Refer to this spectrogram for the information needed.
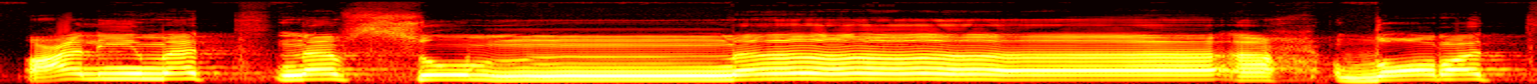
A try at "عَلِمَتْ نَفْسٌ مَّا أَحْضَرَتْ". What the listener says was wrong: مد کو کھینچنا ہے. عَلِمَتْ نَفْسٌ مَّا أَحْضَرَتْ.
